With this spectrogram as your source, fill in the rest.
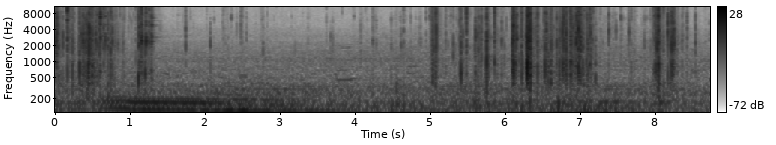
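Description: Fingertips twist the layers of a small hollow plastic 3x3 Rubik's cube, making quick, bright plastic clicks and crinkly rattles. The clicks come in dense bursts at the start, fade into a quieter stretch with a faint low rumble, then return in sharper bursts toward the end.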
